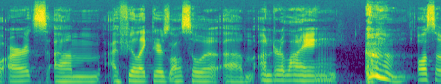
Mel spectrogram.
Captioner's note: clears throat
